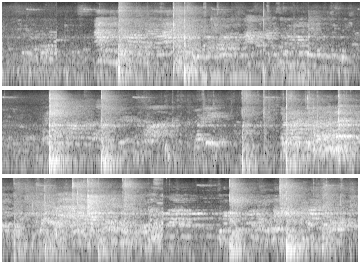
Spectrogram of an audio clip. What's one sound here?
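Young men and women shout and call out across the court.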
